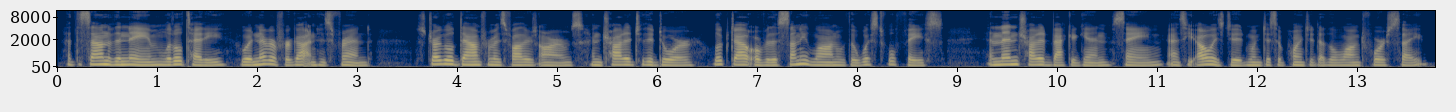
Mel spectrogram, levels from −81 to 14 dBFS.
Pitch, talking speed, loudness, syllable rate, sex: 170 Hz, 225 wpm, -18 LUFS, 5.8 syllables/s, female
